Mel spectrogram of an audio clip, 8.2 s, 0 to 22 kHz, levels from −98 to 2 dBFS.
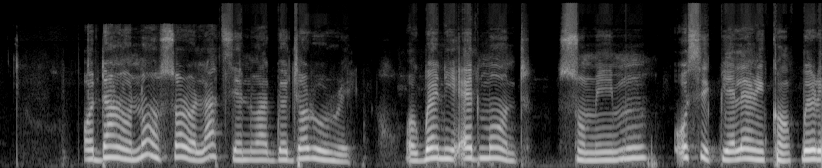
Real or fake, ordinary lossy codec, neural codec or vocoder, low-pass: fake; Opus, 24 kbps; vocoder, 44.1 kHz, 128 mel bands every 512 samples, BigVGAN v2; 19.8 kHz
